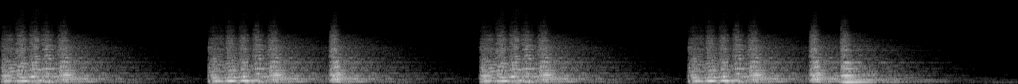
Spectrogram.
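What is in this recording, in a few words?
90 A minor, Low Strings, Orchestra; 90 s Sample CDs; PowerFX - Downtown Orchestra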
